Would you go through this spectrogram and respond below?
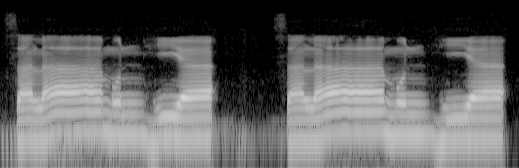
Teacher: Di situ juga sama, ada tanwin bertemu dengan ha, maka harus dibaca jelas.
